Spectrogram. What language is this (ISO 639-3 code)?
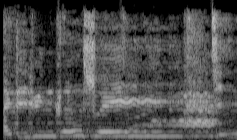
zho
